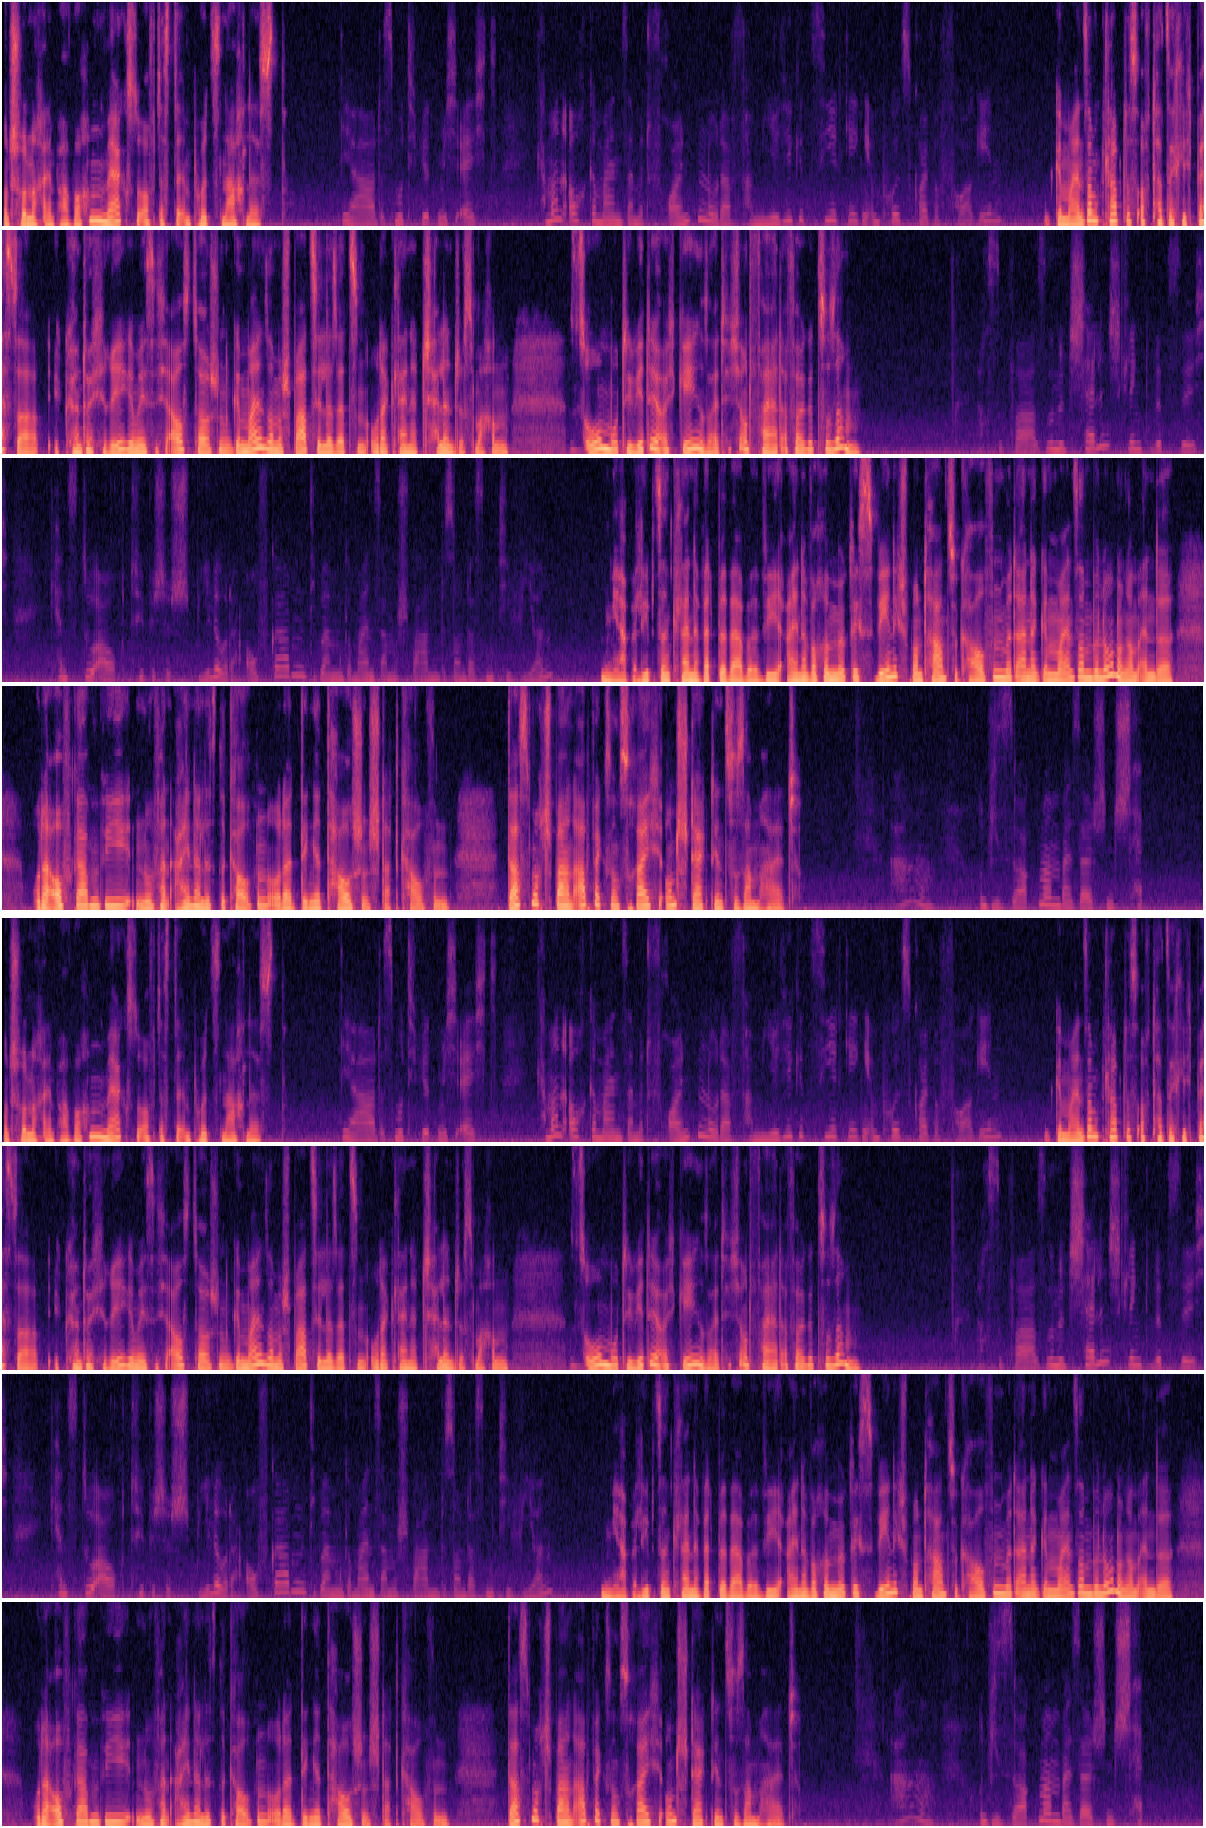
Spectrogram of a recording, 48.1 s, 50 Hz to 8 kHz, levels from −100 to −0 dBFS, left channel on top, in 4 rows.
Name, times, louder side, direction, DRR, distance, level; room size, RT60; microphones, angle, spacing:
voice 1, 0.0-2.7 10.5-12.4 12.7-20.6 30.0-44.0, left 3 dB, 35° left, 0.5 m, -24 dB
voice 2, 3.4-10.0 17.7-18.0 21.5-29.6 36.4-36.8 44.6-47.5, right 1 dB, 10° right, 2.9 m, -50 dB
head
